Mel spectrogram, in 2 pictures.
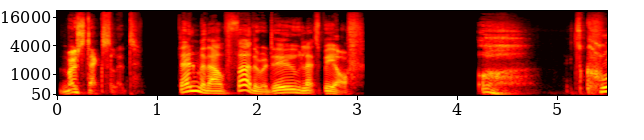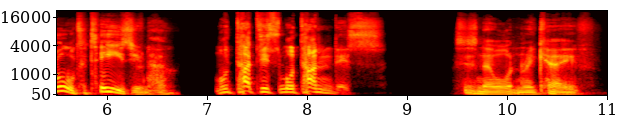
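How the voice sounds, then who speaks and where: A man's voice: on the low side, very animated, unhurried, pauses often, a bit bright, slightly rough, dry recording, studio quality, heavily acted. A man voicing an eloquent, bookish wizard in a video game, articulate and theatrical, with ornate scholarly phrasing and a wry streak. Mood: courteous, wry. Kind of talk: scripted video game character dialogue.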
